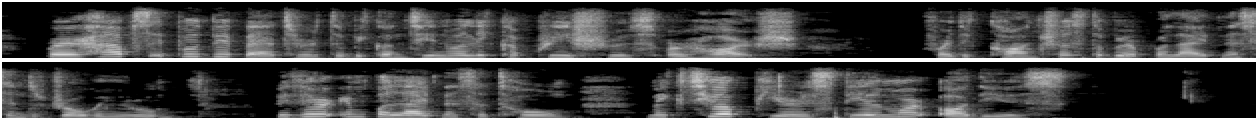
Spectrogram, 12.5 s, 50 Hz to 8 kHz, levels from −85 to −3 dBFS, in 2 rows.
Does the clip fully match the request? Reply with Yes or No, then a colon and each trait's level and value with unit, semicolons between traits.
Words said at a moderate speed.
Yes: average, 155 wpm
